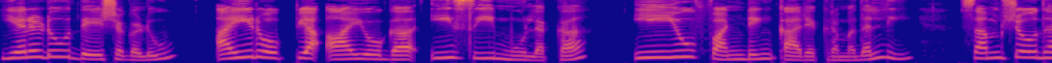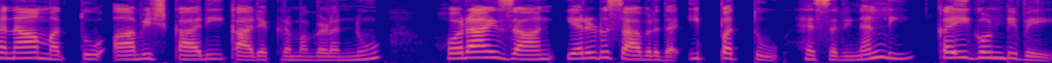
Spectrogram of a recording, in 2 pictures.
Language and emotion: Kannada, neutral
